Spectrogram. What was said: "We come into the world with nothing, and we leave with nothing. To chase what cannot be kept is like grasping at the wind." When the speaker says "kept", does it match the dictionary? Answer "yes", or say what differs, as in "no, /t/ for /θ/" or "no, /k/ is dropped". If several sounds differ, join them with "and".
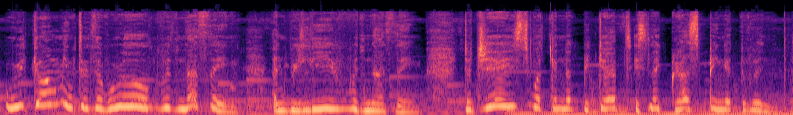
yes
